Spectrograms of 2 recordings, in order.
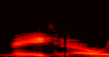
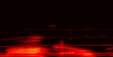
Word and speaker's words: Mako: In this game, I always think Mako, even though it's probably supposed to be pronounced Mako.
